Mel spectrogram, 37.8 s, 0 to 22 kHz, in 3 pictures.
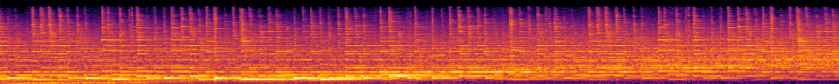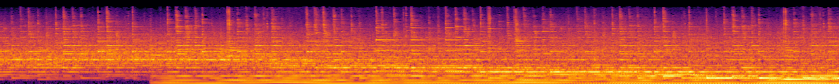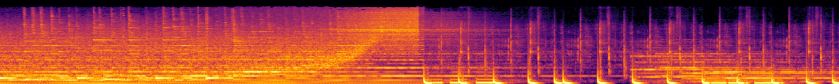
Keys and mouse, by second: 0.2 shift+click, 1.7 click, 3.7 click, 5.5 click, 7.1 shift+click, 8.0 shift+click, 10.2 shift+click, 10.8 shift+click, 11.1 shift+click, 11.7 shift+click, 12.2 shift+click, 12.7 shift+click, 13.1 shift+click, 17.1 right click, 19.0 z, 20.7 click, 21.6 right click, 22.7 click, 25.0 alt+click, 26.1 alt+click, 27.6 right click, 28.5 alt+click, 29.4 alt+click, 30.4 alt+click, 32.3 right click, 35.4 z, 36.3 click.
